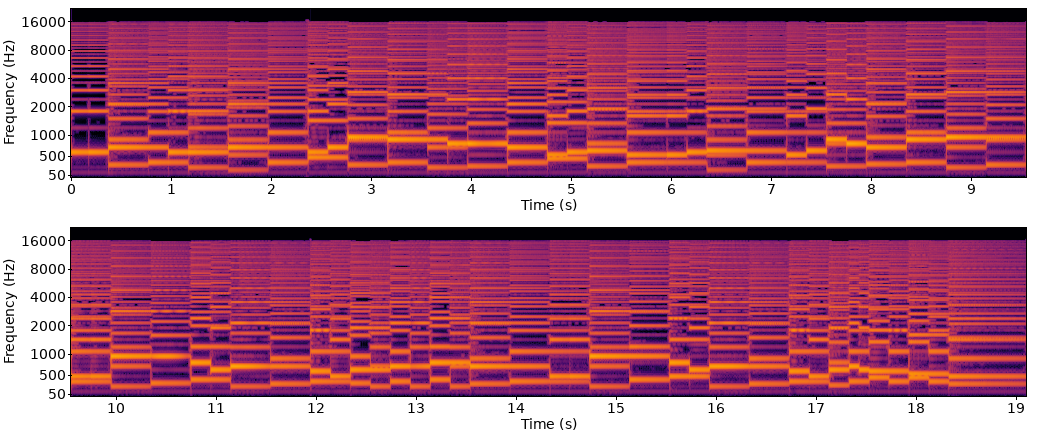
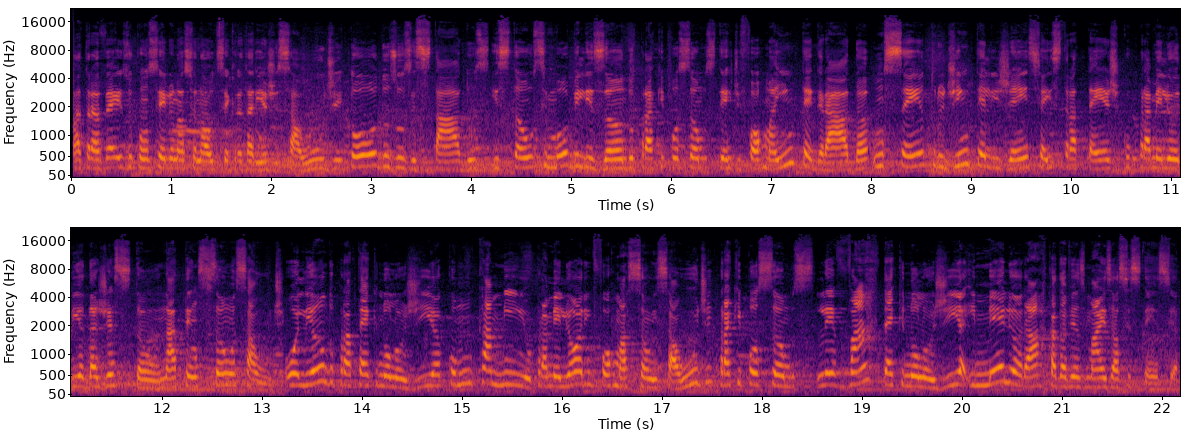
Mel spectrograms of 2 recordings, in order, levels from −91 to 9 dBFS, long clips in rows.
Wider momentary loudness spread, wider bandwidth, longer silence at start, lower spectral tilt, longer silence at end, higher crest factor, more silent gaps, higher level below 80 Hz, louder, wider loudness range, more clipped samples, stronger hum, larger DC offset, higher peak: about the same, 3 LU vs 5 LU; about the same, 16 kHz vs 17.5 kHz; about the same, 0 s vs 0 s; second, 0 dB/octave vs -4 dB/octave; about the same, 0 s vs 0 s; about the same, 16 dB vs 16 dB; neither; second, -80 dBFS vs -56 dBFS; first, -14 LUFS vs -23 LUFS; about the same, 1 LU vs 1 LU; neither; neither; neither; first, 0 dBFS vs -8 dBFS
